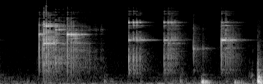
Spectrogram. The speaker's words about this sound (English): Oh, we're drinking, yeah. Drinking. Opening drink.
